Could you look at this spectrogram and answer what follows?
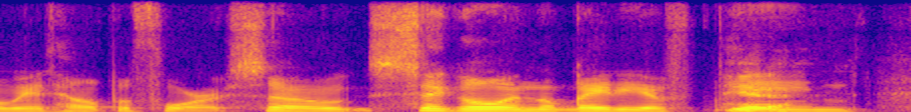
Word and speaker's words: Sigil: but the place that we are in is sigle uh don't get it wrong they do make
